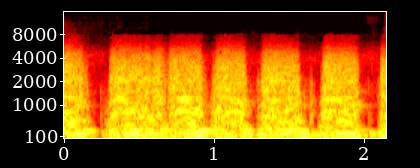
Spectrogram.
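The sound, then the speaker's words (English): Muffled rhythm guitars, run through a low pass filter, chug in steady repeated chord bursts, their bright top end rolled off so they sound dark. No voices are present. “What we did to kind of dial back this section and make it feel a little bit less aggressive is there's a low pass filter on here which sounds like this.”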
